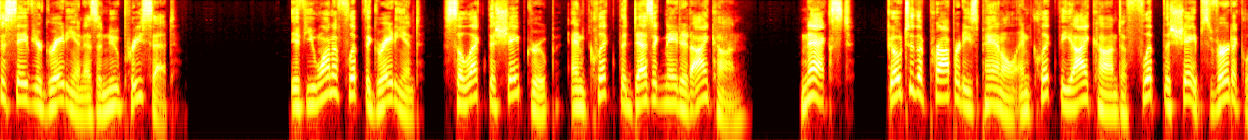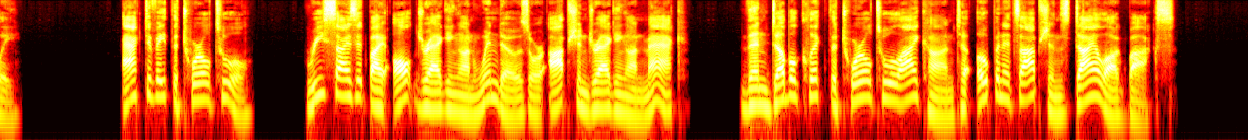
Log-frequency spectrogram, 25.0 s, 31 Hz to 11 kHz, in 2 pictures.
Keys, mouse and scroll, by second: 15.6 alt+click.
